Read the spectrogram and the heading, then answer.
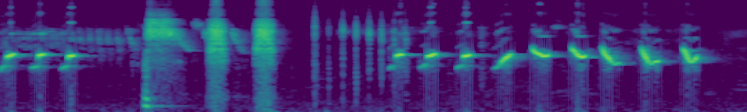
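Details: A greater green leafbird (Chloropsis sonnerati) sings short, clear whistled notes, some sliding downward, about three per second, broken by a burst of harsh, rasping sounds and faint high ticks.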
